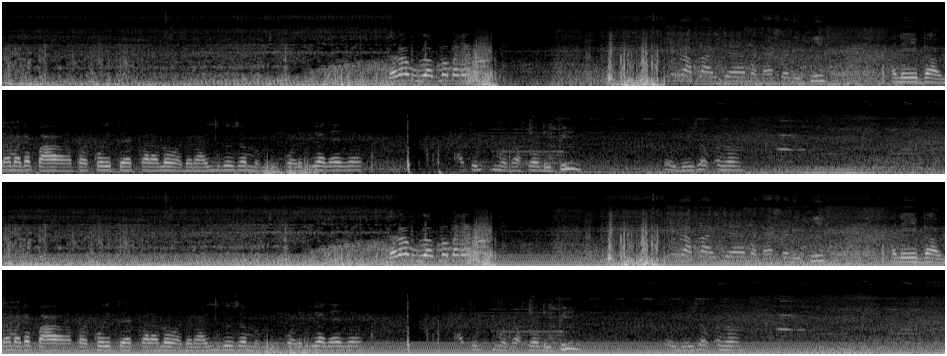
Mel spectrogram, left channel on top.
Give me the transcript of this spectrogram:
ચલો બ્લોગમાં બને આપણે આવી ગયા મટાસના ડીપી અને ભાવના માટે પકોડી પેક કરવાનો ઓર્ડર આપી દીધો છે મમ્મી પાણી પીવા જાય છે આ તો મટાસના ડીપી જોઈ શકો છો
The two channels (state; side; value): noise; right; hum, 3 dB below the sound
